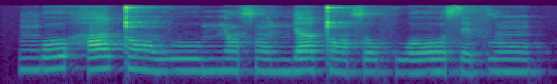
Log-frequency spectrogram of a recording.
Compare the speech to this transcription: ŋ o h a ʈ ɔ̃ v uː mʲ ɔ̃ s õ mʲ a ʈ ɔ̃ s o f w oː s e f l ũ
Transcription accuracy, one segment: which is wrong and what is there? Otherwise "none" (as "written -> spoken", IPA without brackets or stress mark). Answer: none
